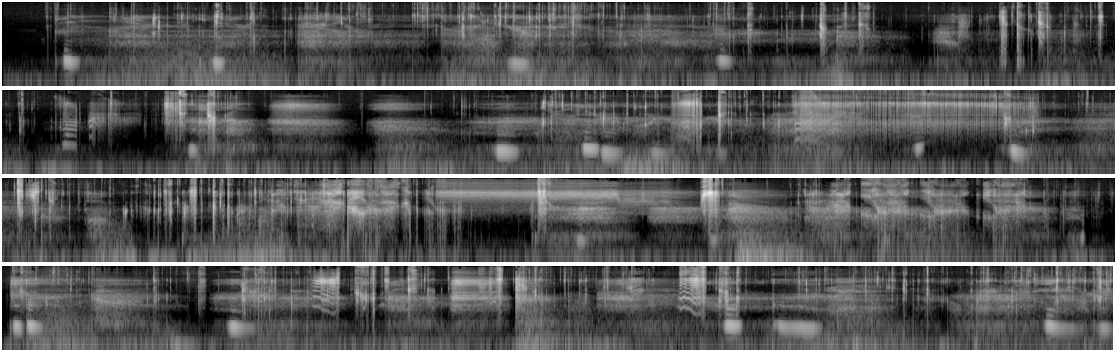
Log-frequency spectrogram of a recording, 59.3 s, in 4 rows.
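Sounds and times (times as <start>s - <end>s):
ear licking sounds on left and right: 0.6s - 11.7s, 12.4s - 18.6s, 19.7s - 59.3s.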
